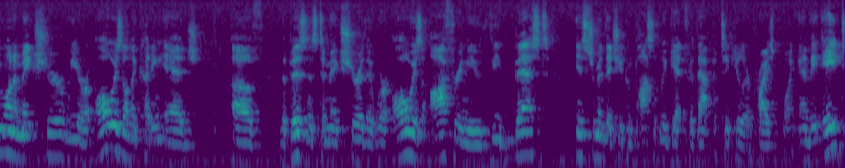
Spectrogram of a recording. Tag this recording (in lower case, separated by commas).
speech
